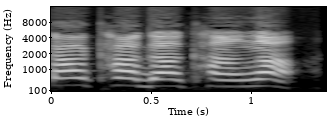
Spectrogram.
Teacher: അപ്പോ കവർഗത്തിൽപ്പെട്ട അക്ഷരങ്ങളെല്ലാം ക, ഖ, ഗ, ഘ, ങ, അല്ലെ, ഇവയെല്ലാം നമ്മൾ കണ്ഠം, അല്ലെ, കണ്ഠഭാഗം ഉപയോഗിച്ചുകൊണ്ടാണ് ഉച്ചരിക്കുന്നത്. അവയെ നമ്മൾ കണ്ഠ്യം എന്ന് പറയും.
